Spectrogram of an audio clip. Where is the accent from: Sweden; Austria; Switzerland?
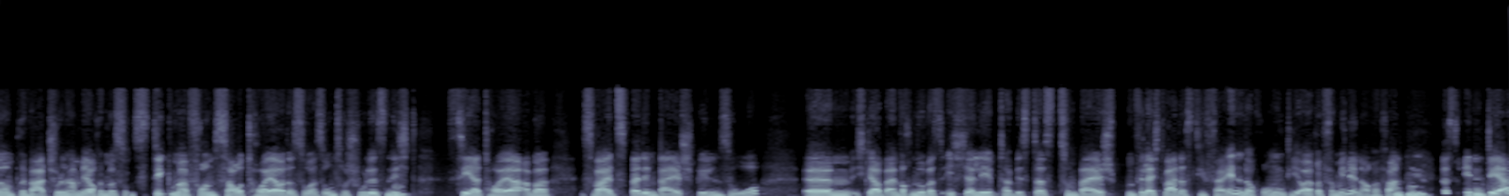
Austria; Es ist ja, ich komme aus Österreich.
